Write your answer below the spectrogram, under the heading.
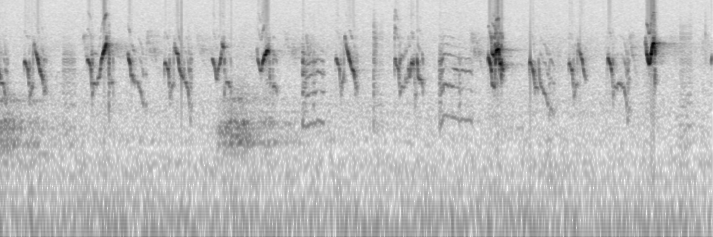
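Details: Budgerigars chattering in a busy, uneven stream of short chirps and twisting warbled notes, some rising, some falling, with several sharper high squeaks cutting through a few times across the clip.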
